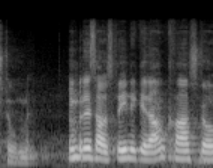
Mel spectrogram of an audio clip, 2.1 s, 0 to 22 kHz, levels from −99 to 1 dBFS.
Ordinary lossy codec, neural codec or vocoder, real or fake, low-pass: none; codec, 32 kHz, 1.9 kbps, SNAC; fake; 14.4 kHz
